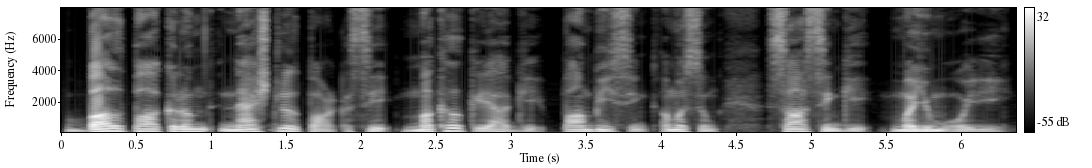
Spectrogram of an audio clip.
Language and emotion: Manipuri, neutral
